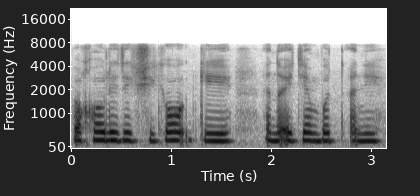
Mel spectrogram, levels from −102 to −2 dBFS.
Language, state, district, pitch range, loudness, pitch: Sumi, Nagaland, Kohima, 210-230 Hz, -14 LUFS, 220 Hz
